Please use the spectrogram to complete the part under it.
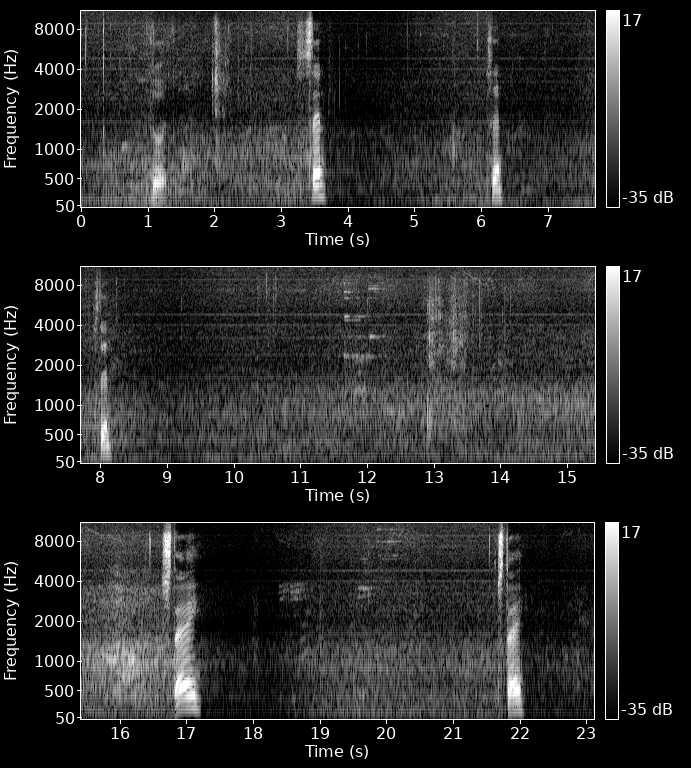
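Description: A man calls out loudly in short bursts, close by, outdoors.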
